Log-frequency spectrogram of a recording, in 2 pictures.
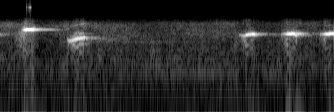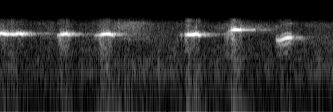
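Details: A male pet cockatiel whistles as part of his repertoire: clear, pure short notes, mostly level, with a few falling slurs, spaced in an uneven rhythm.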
